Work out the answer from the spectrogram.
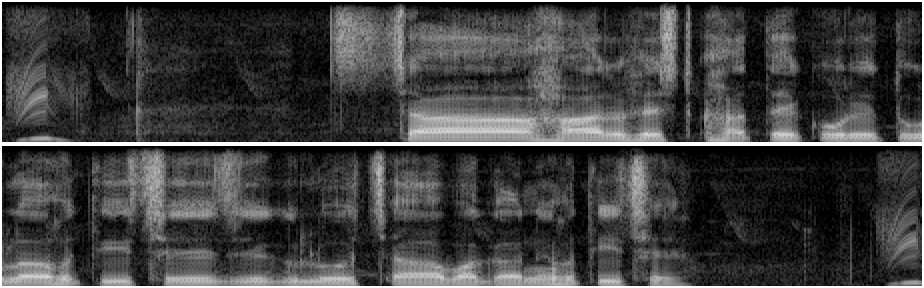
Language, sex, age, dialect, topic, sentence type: Bengali, male, 60-100, Western, agriculture, statement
